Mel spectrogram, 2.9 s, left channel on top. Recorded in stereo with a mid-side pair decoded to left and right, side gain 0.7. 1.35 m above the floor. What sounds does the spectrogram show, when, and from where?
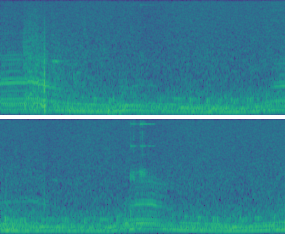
1.3 s a bicycle bell: 55° right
